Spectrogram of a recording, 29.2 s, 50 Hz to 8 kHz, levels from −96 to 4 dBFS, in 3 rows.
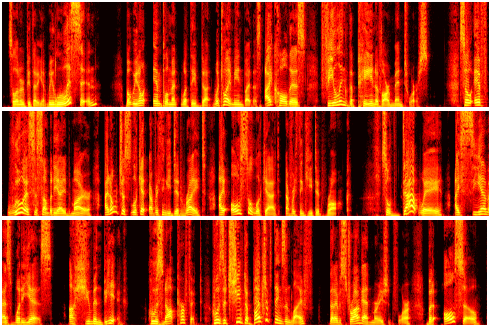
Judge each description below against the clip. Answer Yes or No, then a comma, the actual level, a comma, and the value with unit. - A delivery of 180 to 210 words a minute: Yes, average, 185 wpm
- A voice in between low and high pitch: Yes, medium, 150 Hz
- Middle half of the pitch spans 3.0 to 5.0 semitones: No, wide, 5.6 semitones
